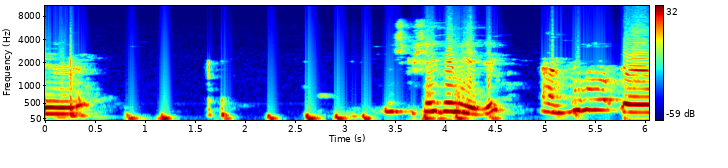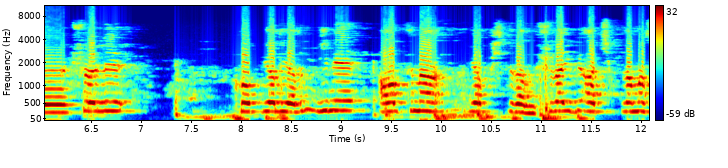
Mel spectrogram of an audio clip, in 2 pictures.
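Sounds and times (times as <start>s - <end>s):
dull low thumps: 0.2s - 4.6s, 7.4s - 8.7s, 9.3s - 11.6s.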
